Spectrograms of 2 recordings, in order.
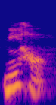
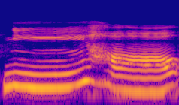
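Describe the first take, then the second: First: The tones are short and quick. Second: The tones are drawn out long. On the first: The speaker calls it right. "Lebih cepat" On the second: The speaker calls it wrong. "nggak, itu terlalu lama"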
